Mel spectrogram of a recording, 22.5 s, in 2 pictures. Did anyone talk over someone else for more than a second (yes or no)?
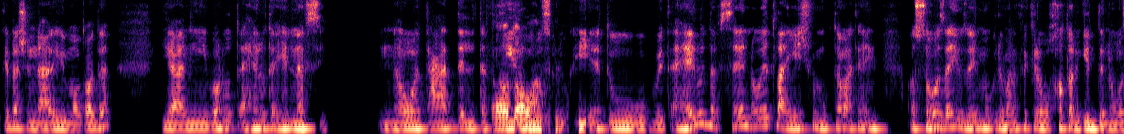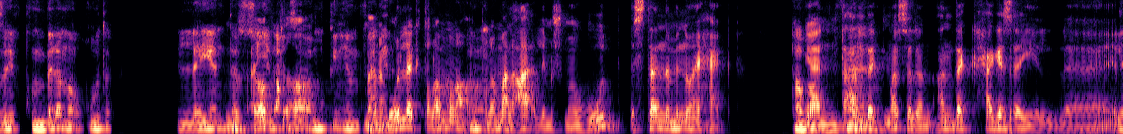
yes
